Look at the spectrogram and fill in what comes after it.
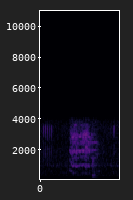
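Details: Talkative cat giving a single drawn-out meow, harmonic-rich and slightly falling, lasting under half a second and ending in a low murmur, with a faint high tone before it.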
